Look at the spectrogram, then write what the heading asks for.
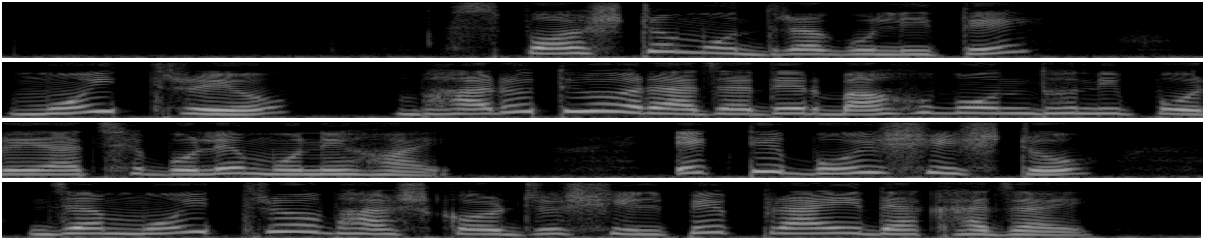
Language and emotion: Bengali, neutral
